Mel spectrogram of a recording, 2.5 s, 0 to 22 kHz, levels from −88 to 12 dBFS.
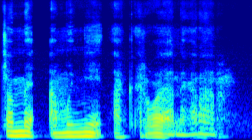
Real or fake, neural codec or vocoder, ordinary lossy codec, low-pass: fake; vocoder, 44.1 kHz, 128 mel bands, Pupu-Vocoder; none; none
